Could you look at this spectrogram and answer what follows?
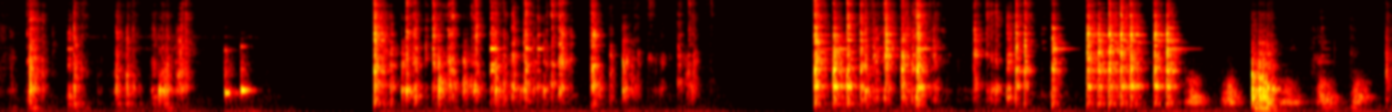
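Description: Plastic sieve of ground roasted grain powder being tapped and shaken over a steel bowl, with a spoon scraping the powder through the mesh. It comes as quick runs of sharp taps, broken off twice.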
